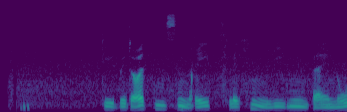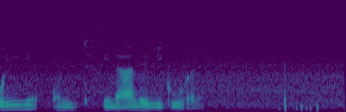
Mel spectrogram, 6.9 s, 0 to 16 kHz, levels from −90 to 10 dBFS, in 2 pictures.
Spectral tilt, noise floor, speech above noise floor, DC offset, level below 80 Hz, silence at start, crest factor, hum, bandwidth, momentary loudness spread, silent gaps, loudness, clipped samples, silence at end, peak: -8 dB/octave; -73 dBFS; 30 dB; under 0.1%; -88 dBFS; 1.05 s; 22 dB; none; 10.5 kHz; 20 LU; none; -44 LUFS; under 0.1%; 0.3 s; -24 dBFS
